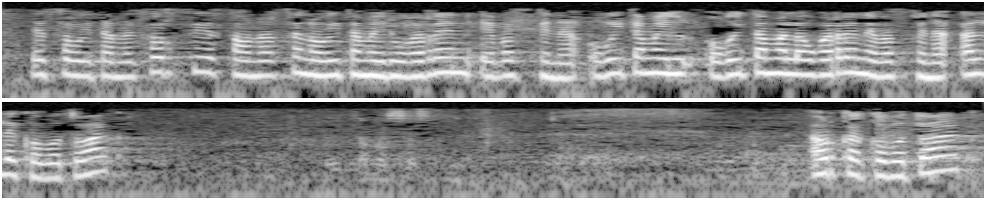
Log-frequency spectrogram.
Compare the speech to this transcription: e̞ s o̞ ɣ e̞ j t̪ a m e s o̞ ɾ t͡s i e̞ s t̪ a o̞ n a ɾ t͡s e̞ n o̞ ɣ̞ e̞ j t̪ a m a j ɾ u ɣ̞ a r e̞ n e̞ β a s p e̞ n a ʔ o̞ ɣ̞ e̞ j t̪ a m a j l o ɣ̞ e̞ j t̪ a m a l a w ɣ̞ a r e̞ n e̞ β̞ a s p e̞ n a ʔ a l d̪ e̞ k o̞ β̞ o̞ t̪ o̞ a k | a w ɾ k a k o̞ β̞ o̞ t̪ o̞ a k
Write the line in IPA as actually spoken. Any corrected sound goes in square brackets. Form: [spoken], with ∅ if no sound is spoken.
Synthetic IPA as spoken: e̞ s o̞ ɣ e̞ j t̪ a m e s o̞ ɾ t͡s i e̞ s t̪ a o̞ n a ɾ t͡s e̞ n o̞ ɣ̞ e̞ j t̪ a m a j ɾ u ɣ̞ a r e̞ n e̞ β a s p e̞ n a ʔ o̞ ɣ̞ e̞ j t̪ a m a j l o ɣ̞ e̞ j t̪ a m a l a w ɣ̞ a r e̞ n e̞ β̞ a s p e̞ n a ʔ a l d̪ e̞ k o̞ β̞ o̞ t̪ o̞ a k | a w ɾ k a k o̞ β̞ o̞ t̪ o̞ a k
